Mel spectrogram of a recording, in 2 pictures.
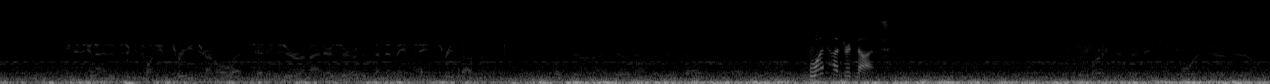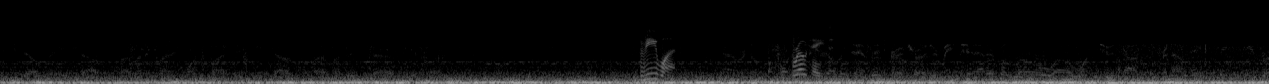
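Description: Airbus A320neo engines spool to takeoff thrust in the X-Plane 12 flight simulator, a steady loud low roar and rumble filling the whole stretch with brief tonal chirps on top; a voice speaks over it at times.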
